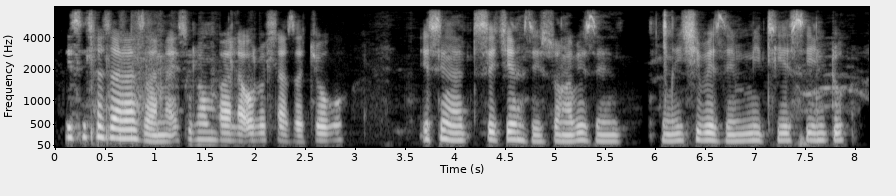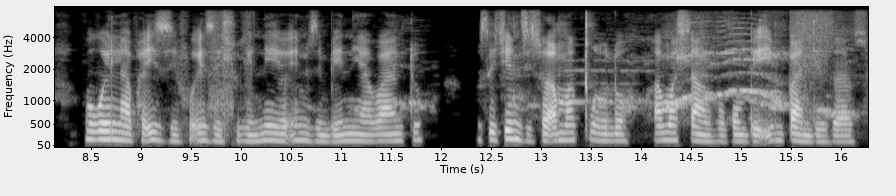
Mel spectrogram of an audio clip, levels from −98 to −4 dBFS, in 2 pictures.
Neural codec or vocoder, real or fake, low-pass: none; real; 7.2 kHz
